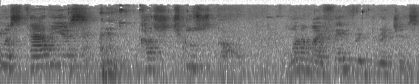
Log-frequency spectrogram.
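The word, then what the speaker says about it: Kościuszko: His name was Thaddeus Kosciuszko, one of my favorite bridges in Brooklyn, going under construction now. Anyway, Kosciuszko, which is another way to pronounce his name, he was a rebel.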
